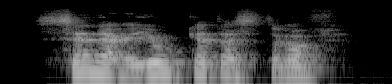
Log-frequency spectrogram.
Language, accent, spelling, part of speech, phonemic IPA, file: French, Canada, scénario catastrophe, noun, /se.na.ʁjo ka.tas.tʁɔf/, LL-Q150 (fra)-scénario catastrophe.wav
- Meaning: disaster scenario, worst case scenario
